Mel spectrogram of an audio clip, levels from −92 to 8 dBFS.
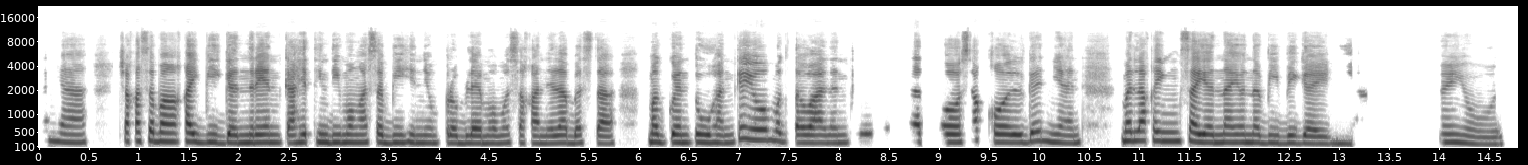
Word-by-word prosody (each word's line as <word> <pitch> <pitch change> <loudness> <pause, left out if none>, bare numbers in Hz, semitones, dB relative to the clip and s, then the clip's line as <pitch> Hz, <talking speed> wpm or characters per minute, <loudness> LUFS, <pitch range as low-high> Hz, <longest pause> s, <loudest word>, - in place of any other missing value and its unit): niya 225 -3 -2 0.3
tsaka 255 0 0
sa 260 -1 +1
mga 245 -1 +4
kaibigan 225 -3 +2
rin 220 0 +3
kahit 220 +1 0
hindi 220 -1 +2
mo 220 0 +1
nga 220 - 0
sabihin 215 0 -1
yung 205 - -5
problema 205 -1 -1
mo 205 +1 -4
sa 210 -1 -8
kanila, 200 +1 -1
basta 205 -1 -2 0.3
magkuwentuhan 220 -1 +2
kayo, 295 +1 +2
magtawanan 215 -5 -1
kayo, 460 0 -7
sa 310 - -33 0.3
chat 240 - -2 0.2
o - - +7
sa 275 +5 -3
call 220 -1 +3
ganiyan 225 -5 -2 0.4
malaking 265 -1 +2
saya 230 -4 +5
na 220 0 +1
yung 220 0 0
nabibigay 200 -2 -2
niya, 195 -1 -7 0.8
ayun. 195 -6 -4
220 Hz, 140 wpm, -22 LUFS, 210-230 Hz, 0.8 s, o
